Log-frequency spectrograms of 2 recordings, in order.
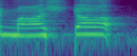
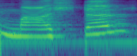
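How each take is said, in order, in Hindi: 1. अंतिम र मूक है, 'ah' पर खत्म होता है। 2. अंतिम र की ध्वनि साफ़ उच्चारित होती है। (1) "आर को आ का उच्चारण देंगे और इसे पढ़ेंगे मास्टर, मतलब हल्का सा।" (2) "इसे मास्टर नहीं पढ़ा जाता है फ्रेंड।"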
